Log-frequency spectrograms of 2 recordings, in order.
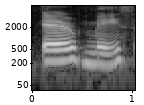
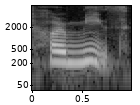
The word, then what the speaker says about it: Hermès: To pronounce this word, you need to drop the H and you call it Hermès and not Hermes.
